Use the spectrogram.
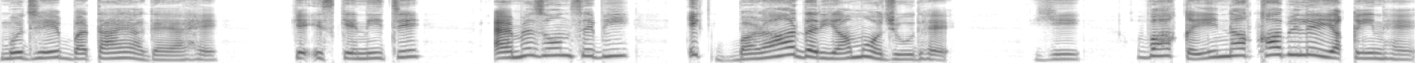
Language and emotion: Urdu, surprised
